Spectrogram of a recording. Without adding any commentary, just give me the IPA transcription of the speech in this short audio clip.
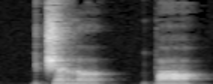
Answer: t͡ʃ ə r ɤ | p ɒ

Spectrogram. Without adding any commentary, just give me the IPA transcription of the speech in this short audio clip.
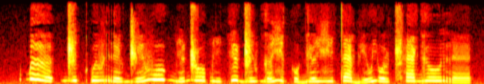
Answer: ɓ əː˥˩ | ɖ͡ʐ i˧ kʷʼ e˧ v r e˩ l d͡ʒ e˩˥ v oː˥ u̯ ɡ͡b i˩˥ ɖ͡ʐ oː˧ ɓ iː˩ k e˥˩ ɖ͡ʐ i˧ v ɡ əː˩˥ ʑ ə˩˥ k o˩ ɡʲ əː˧ i̯ ʑ i˧ t æ˥˩ bʲ e˩˥ u̯ j o˧ l ʈ͡ʂʰ æ˥ ɡʲ oː˥ u̯ r ɛ˩

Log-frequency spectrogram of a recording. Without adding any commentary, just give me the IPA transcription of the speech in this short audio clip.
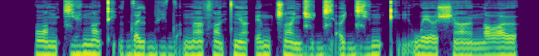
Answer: ɑ̃ n t͡ɕ e̤ n ɑ̃ kʼ ḭ lʲ d̪ ɑ lʲ b i̤ d̪ a̰ n ã s ɑ̃ tʲ ã ʔ e n ʈ͡ʂ ã d͡ʑ ʊ d͡ʑ a̰ ə̯ d͡ʑ i̤ n kʼ ḭ w e ə̯ ʃ ã ə̯ n ɑ ə̯

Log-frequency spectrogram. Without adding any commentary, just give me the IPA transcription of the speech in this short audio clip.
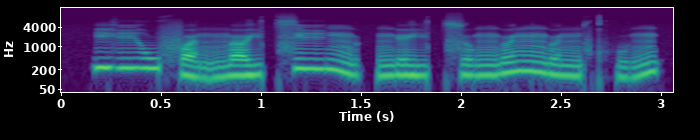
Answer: j iː˥ w f ɐ˨˩ n n̪ ɐ˨˧ j t͡s iː˥ ŋ ɐ˨ k̚ ŋ e˨ j t͡s ʊ˨˧ ŋ ɵ˥ n ŋ ɵ˨ n kʷʰ ɪ˨˥ ŋ

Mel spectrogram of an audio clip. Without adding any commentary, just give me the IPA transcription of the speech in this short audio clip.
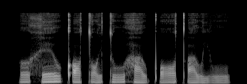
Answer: ɤ x e u̯ kʼ ɒ t ɔ i̯ t u h a u̯ pʼ ɔ tʼ a u̯ j u

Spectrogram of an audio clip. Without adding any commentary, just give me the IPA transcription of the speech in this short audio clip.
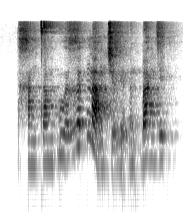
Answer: x a˨˩ ŋ t̪ a˨˦ m ɓ u˨˦ ə̯ ɣ əː˦˥ t̚ m a̰ː˧˨ ŋ t͡ɕ ə̰ː˧˨ ɣ ḛ˧˨ ɓ ə̰˧˨ n ɓ a˧ ŋ z i˦˥ k̚

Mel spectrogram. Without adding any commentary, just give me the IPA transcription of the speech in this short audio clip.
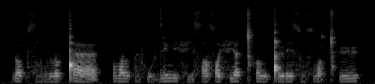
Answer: ɾ u p sˤ e̤ ɾ ṳ l o ǃ æ | ðˤ u l p æ̤ f w ṳ d i mʲ u fʲ e̤ s ɑ sˤ ø fʲ ɑ ǀʰ o ŋ ǃ y ɾ i s o̤ s ðˤ ø ǀʰ y

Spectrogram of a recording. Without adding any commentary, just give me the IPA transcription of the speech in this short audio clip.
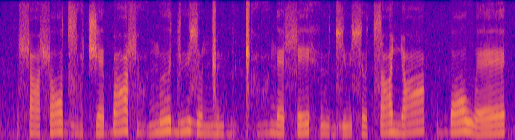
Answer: ɬ ɑ ɬ ɔ d͡z ɑ̤ t͡ʃ ɛ ɓ ɑ ɬ ɑ̤ ŋ ɵ d y z ɵ ŋ͡ǁ y b ʉ ǁʰ ɑ̤ ŋ ɛ ɬ e h ʉ d͡z y s ɵ t͡s ɑ ɲ ɑ | ɓ ɔ w ɛ

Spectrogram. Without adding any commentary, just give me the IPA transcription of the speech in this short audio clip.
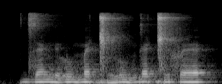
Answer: d͡z ɛ˧ ŋ ɪ˨ l u˦˨ m ɛ˦˨ ɡ͡ǁ ɪ˨ l u˦˨ ŋ ɡ ɛ˦ ɡ͡ǁ ɪ˦ f ɛ˧

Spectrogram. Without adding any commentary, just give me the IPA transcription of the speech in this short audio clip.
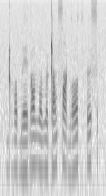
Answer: ɖʱ ɔ b ɛ ɡ ɔ ðˤ ʏ ðˤ ʏ ʈ ə ɳ sˤ ɛ ɡ ɔ t͡sʼ ə s

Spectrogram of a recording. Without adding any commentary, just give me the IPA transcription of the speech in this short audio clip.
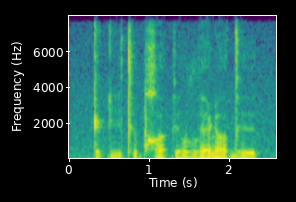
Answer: ʈ ɪ k i tʰ ɪ b χ ɐː k e ʊ̯ lː ɛ ɳ ɐː d̪ ɪ

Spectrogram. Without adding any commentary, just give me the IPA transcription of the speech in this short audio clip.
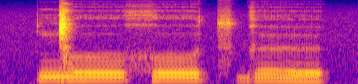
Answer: ŋ͡ǀ oː x oː t͡s ɡ ɵː

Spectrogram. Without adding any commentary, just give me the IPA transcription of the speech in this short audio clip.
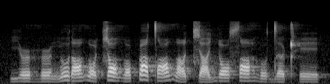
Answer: j ə˞˨˩ ɦ ə˞˨˩ n o˥˧ ɾ ɜ˧˥ ðˤ o˨˩ t͡ɕ ə˞˥˧ ðˤ ɵ˩˥ p e˥˧ tˤ ə˞˧˥ ðˤ e˩˥ t͡ɕ a˨˩˦ ʎ o˥˧ sˤ ɜ˥ ɦ o˨˩ d ɜ˨˩ ʈʰ e˨˩

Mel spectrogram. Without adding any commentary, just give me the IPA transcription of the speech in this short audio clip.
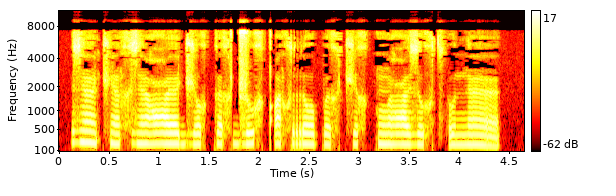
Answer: z œ̃ t͡ʃ œ̃ x z œ̃ ʕ œ d͡ʒ o x k œ x ɖ͡ʐ u x qʼ ũ x r o p ɵ x t͡ʃ ɵ x k ũ ʕ ɵ z u x t͡sʼ u n œ̃

